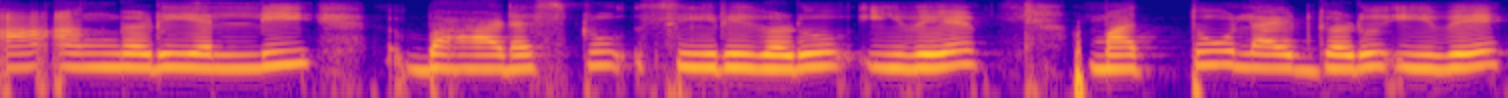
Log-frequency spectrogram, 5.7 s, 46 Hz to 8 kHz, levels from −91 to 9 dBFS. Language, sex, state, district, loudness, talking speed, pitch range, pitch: Kannada, female, Karnataka, Bidar, -15 LUFS, 95 wpm, 230-250 Hz, 235 Hz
